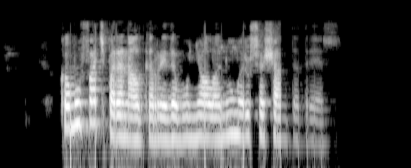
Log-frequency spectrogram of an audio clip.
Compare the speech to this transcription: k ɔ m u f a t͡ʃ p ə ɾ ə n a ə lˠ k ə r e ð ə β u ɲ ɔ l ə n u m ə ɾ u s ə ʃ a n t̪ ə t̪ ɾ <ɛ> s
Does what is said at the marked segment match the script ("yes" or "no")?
yes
